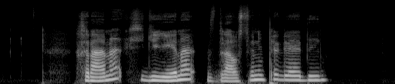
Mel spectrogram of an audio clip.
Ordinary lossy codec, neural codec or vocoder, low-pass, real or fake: none; codec, 44.1 kHz, 2.6 kbps, DAC; 19.8 kHz; fake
